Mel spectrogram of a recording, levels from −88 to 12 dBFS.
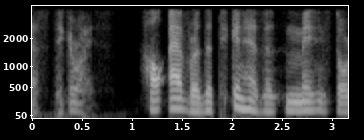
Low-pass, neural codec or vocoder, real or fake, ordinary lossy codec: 3.6 kHz; codec, 16 kHz in and 24 kHz out, 0.4 kbps, LongCat-Audio-Codec, two codebook decoder; fake; none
